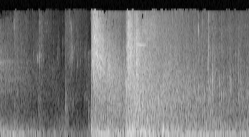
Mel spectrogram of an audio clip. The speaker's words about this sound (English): Give me a couple of Mills bombs! Who's got the Mills bombs?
